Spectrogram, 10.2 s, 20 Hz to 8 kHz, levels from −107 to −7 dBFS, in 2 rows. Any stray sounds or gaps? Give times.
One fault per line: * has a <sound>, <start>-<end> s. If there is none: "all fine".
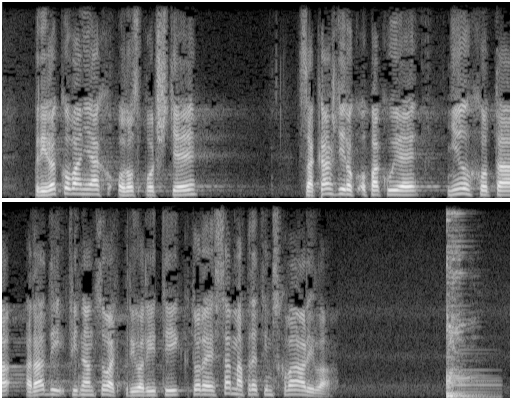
* has a thud, 9.5-10.1 s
